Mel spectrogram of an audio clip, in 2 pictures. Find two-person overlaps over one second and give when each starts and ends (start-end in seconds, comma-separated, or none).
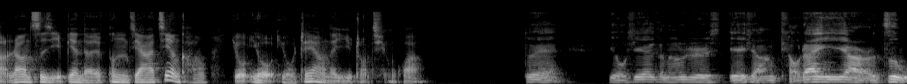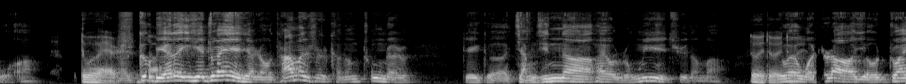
none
